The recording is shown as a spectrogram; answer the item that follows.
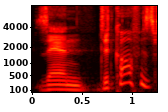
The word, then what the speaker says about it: Xan Ditkoff: to be talking to zan zan did coffee's right way to say that nailed it alright to make sure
